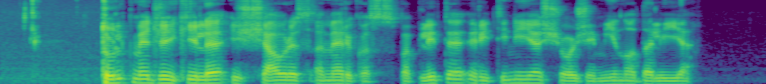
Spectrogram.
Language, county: Lithuanian, Telšiai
